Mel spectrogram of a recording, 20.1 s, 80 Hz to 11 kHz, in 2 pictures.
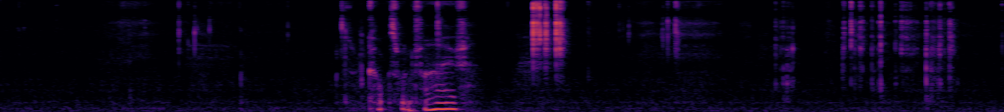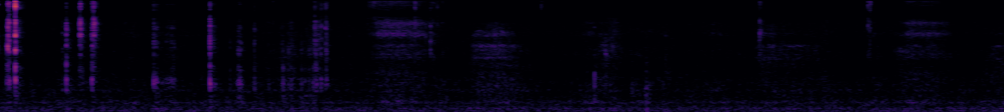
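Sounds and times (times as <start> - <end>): small metal parts clicking: 7.7 - 11.0.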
